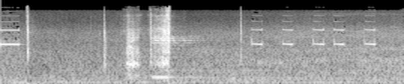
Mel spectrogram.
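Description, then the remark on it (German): A radio bike lock engages on a bike at the rental parking by the train station in Biel, with a few sharp clicks and mechanical clunks, then gives a run of about seven short, high-pitched beeps in a steady rhythm. No one speaks. “Ich schließe mein Velo nochmal beim Mietparkplatz mit dem Funkschloss ab.”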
